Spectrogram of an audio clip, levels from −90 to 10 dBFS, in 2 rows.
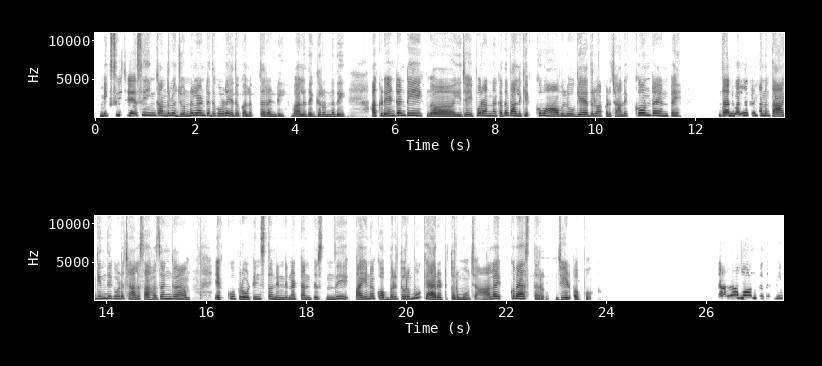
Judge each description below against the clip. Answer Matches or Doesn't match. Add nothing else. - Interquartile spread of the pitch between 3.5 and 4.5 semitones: Matches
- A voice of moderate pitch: Doesn't match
